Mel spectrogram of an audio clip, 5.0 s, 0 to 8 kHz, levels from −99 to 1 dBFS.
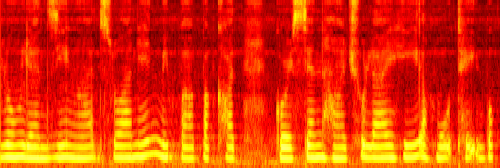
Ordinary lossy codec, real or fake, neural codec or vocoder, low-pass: none; fake; codec, 16 kHz, 8 kbps, FunCodec, trained on LibriTTS, 25 frames a second; none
